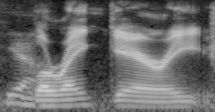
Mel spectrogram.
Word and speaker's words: Lorraine Gary: Lorraine Gary.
